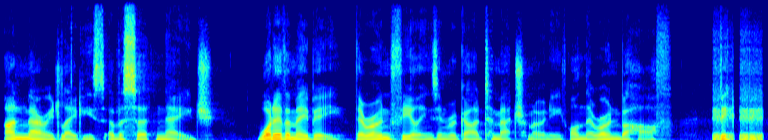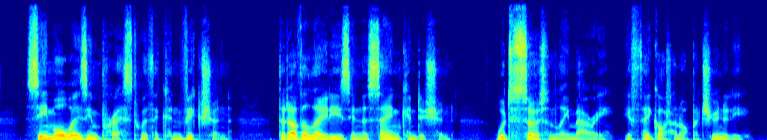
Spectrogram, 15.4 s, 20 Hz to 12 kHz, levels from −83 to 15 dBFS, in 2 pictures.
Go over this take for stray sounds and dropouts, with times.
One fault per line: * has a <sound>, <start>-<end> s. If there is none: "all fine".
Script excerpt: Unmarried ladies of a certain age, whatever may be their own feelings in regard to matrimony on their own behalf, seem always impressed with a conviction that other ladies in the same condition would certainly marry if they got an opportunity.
* has a laugh, 7.1-7.6 s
